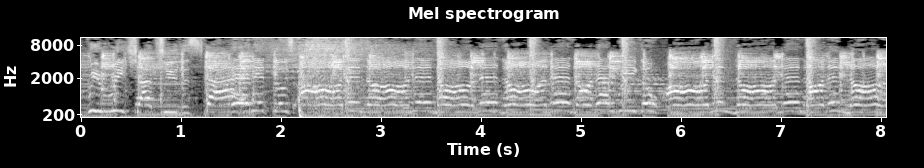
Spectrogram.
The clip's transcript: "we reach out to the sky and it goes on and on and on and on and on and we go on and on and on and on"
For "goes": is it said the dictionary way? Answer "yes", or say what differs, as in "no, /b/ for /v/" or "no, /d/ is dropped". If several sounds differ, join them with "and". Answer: yes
